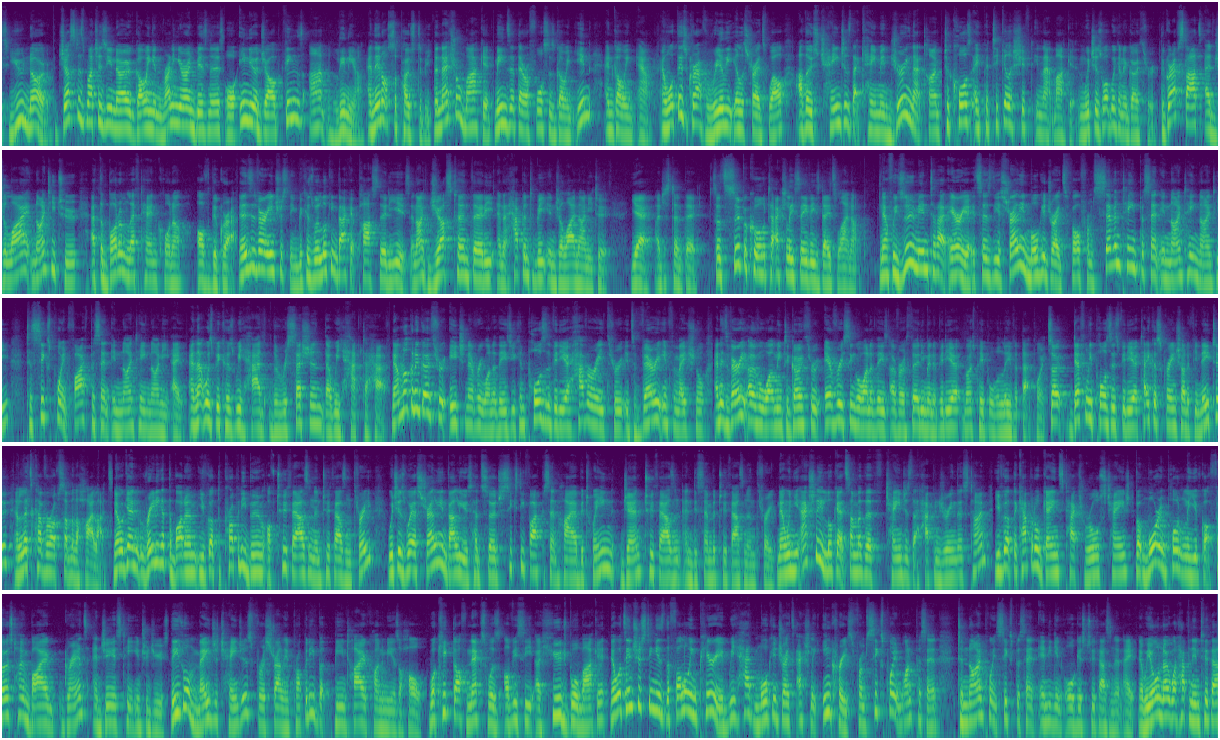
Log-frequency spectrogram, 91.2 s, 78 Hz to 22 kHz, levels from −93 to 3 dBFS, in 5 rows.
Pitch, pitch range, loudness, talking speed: 150 Hz, 130-175 Hz, -19 LUFS, 230 wpm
